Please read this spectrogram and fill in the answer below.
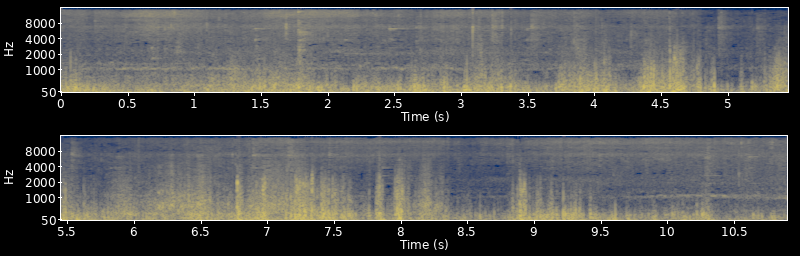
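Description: Wind buffeting the microphone: a gusty low rumble that swells and drops unevenly.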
